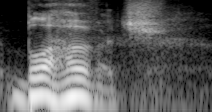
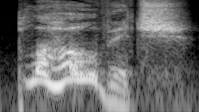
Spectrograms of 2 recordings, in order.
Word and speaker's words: Błachowicz: How do you pronounce it again? – It's Jan Błachowicz. – Błachowicz. – Yeah, the CH.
